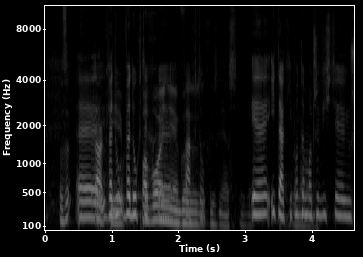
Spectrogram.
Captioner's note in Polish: białoruski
